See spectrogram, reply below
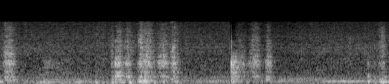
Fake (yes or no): no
